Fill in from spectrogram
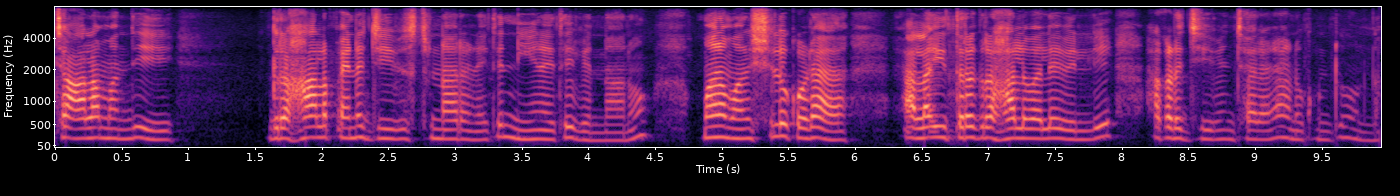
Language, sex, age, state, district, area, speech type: Telugu, female, 30-45, Andhra Pradesh, Guntur, urban, spontaneous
